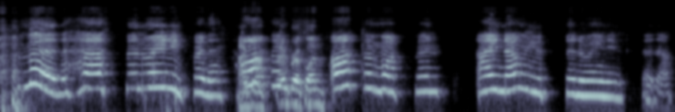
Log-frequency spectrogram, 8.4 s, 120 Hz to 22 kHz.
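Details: Dysarthria from cerebral palsy in a young woman about to turn 20 who has trouble with plosives such as p and b.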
